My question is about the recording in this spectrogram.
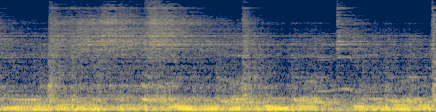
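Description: Hardcore band playing live: distorted guitars, bass and drum kit in a heavy riff, with a crash cymbal hit about once a second.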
